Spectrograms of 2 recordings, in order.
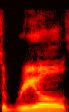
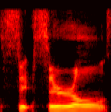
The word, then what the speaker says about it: Syril: pronounce his name correctly I think it's surreal Cyril it's almost like cereal it's like s-y-r-i-l yeah so I'm not gonna call him cereal but it's like surreal or something yeah I definitely feel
